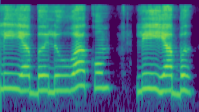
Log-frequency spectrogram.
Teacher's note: با پہ کلکلا کرنا ہے آپ نے، اور یہ کلکلا واضح ساؤنڈ ہونا چاہیے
